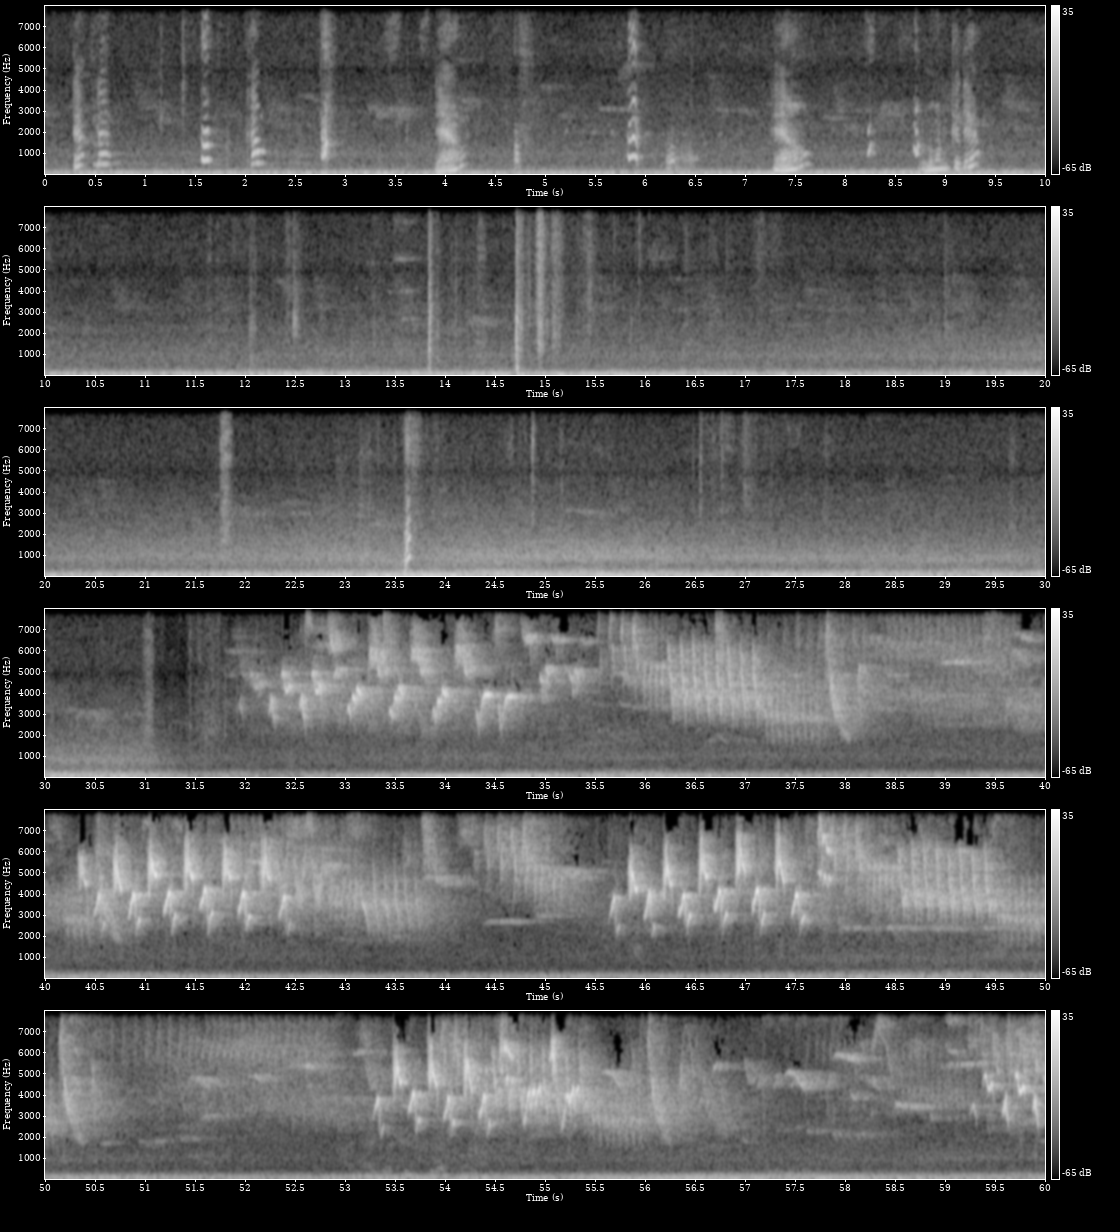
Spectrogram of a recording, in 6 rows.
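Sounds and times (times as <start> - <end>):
songbird chirping trills: 0.0 - 24.2, 24.8 - 60.0
faint low outdoor rumble: 0.0 - 41.0.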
